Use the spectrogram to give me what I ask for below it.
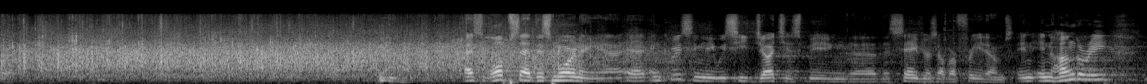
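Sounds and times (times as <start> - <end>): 
audience applause: 0.0 - 6.8
speech: 4.6 - 11.4.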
